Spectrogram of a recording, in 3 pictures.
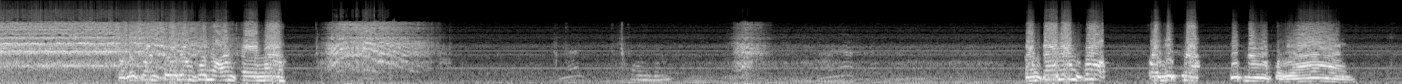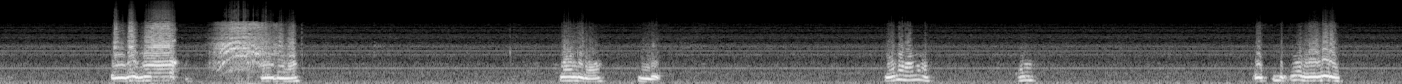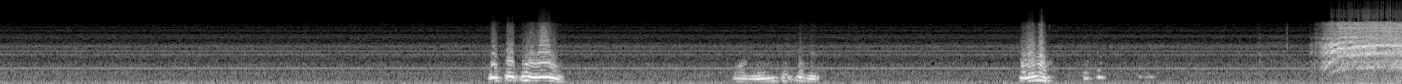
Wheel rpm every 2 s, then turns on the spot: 200, 30, 10, 0, 0, 0, 0, 0, 30, 0, 0, 0, 0, 0, 0, 0, 0, 0, 0, 0, 20.
none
